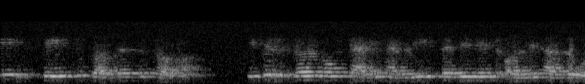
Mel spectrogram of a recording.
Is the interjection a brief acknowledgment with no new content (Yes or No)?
No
